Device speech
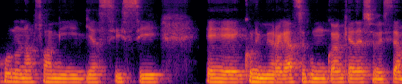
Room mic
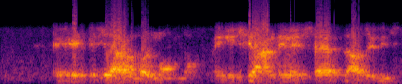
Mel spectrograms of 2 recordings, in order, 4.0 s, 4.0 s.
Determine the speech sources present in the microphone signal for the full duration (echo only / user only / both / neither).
user only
